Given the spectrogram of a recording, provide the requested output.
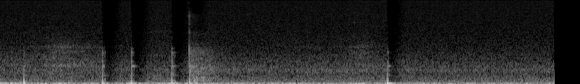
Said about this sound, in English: When I asked about Chloe, I heard a clear tapping, or rapping, like knocking. And it was in a pattern too, wasn't it?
